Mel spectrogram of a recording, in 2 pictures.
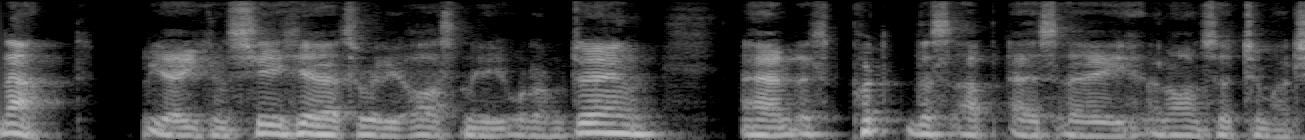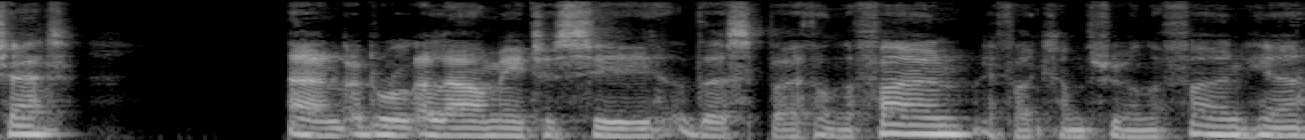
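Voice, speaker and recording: This man speaks with a South African accent at a medium pitch. His voice is somewhat breathy. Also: ordinary pitch variation. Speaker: business AI trainer. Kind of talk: tutorial. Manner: fast; hesitant, with fillers.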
